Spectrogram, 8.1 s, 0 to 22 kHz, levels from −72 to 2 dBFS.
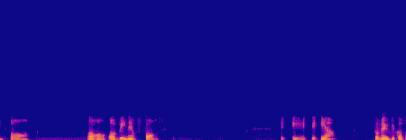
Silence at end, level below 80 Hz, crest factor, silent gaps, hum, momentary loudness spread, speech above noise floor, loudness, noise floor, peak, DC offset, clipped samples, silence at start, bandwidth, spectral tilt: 0.05 s; -50 dBFS; 20 dB; none; none; 16 LU; 52 dB; -23 LUFS; -73 dBFS; -4 dBFS; under 0.1%; under 0.1%; 0 s; 4 kHz; -12 dB/octave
